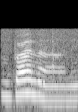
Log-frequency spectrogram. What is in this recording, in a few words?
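"banaani", Finnish pronunciation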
